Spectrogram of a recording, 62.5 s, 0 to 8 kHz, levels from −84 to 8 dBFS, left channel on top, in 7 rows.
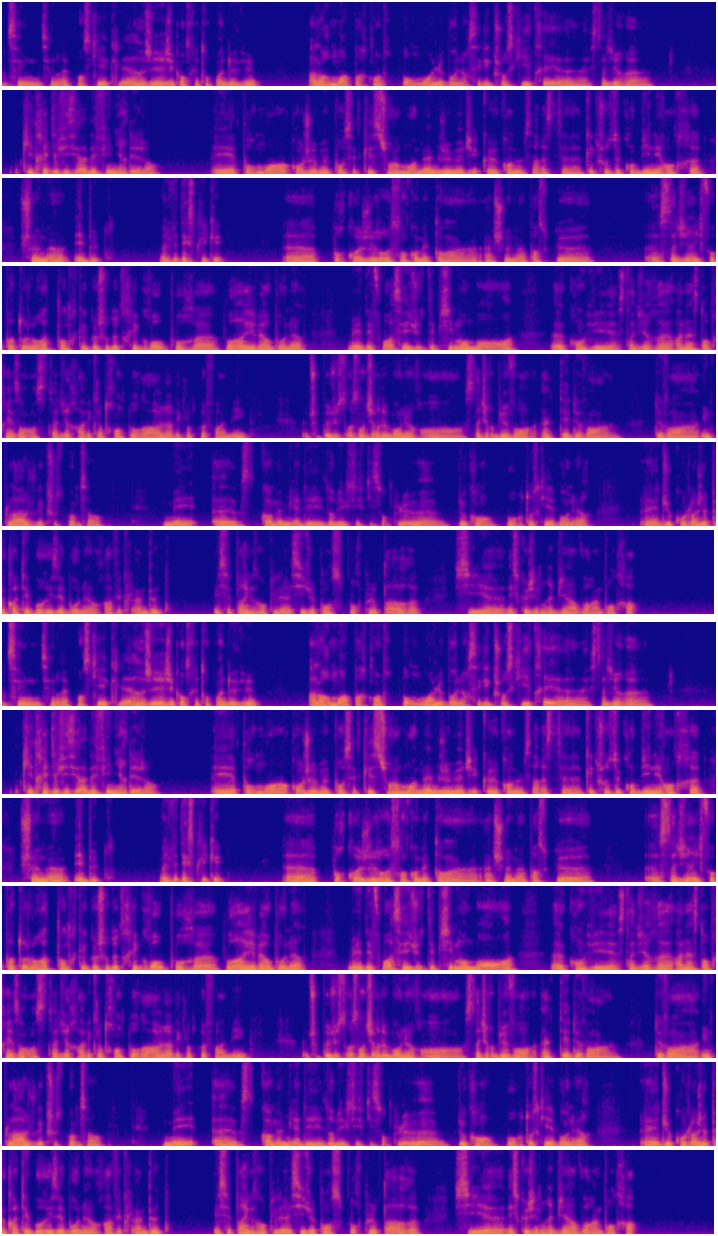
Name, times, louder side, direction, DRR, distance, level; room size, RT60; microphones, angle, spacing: voice 1, 0.0-3.2 3.8-8.1 9.2-10.9 11.5-17.7 18.1-19.1 19.8-20.6 21.4-25.2 25.9-30.6 31.1-33.2 33.6-38.8 39.5-43.4 43.9-45.9 46.6-52.0 52.6-55.6 56.2-58.8 59.2-61.4, right 2 dB, 20° right, 0.5 m, -23 dB
3.2 x 2.4 x 4.3 m
head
